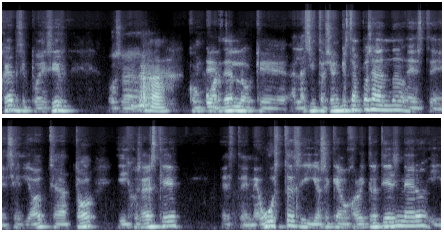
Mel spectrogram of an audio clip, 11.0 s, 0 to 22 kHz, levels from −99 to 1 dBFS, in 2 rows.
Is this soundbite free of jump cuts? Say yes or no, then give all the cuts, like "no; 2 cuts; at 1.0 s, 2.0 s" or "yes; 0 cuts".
yes; 0 cuts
